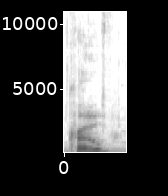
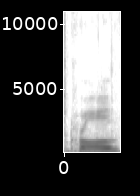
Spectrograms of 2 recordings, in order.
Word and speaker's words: Krovv: Is it Crow? Uh, I pronounce as Cro. It can be pronounced as crave. It's It's like either way.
